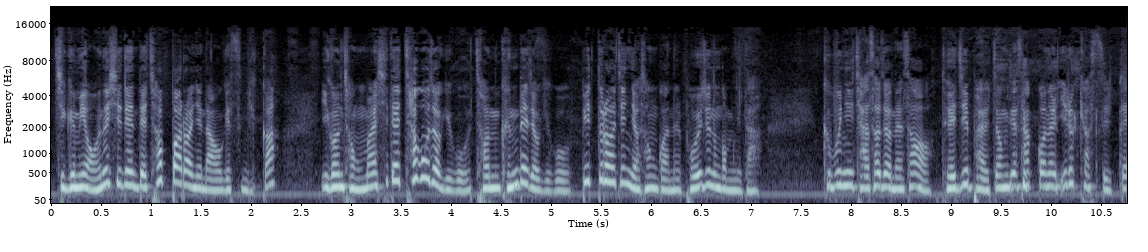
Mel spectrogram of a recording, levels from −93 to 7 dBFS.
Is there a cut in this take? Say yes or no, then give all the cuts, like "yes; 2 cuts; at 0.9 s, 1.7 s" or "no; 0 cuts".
yes; 1 cut; at 5.3 s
